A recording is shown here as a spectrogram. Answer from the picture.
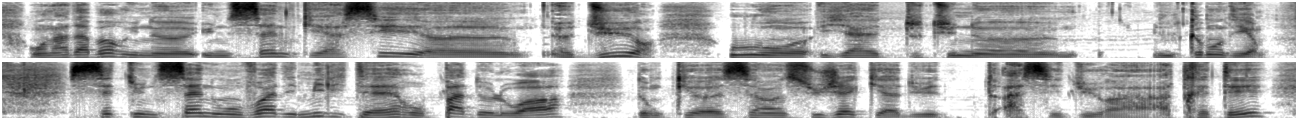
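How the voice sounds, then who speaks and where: Against noticeable background noise, a man of medium pitch speaks at a moderate pace with lively intonation. He takes long, frequent pauses. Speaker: radio interviewer. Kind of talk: radio interview.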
